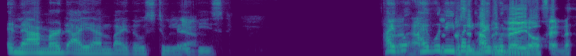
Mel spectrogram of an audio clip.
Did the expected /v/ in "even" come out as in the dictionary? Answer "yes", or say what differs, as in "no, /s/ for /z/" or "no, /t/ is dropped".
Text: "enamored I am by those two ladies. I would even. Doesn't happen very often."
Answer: no, /w/ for /v/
